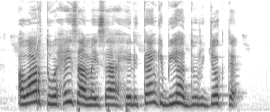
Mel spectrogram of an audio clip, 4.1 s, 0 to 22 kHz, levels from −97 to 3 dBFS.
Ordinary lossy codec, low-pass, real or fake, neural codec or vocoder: none; none; real; none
